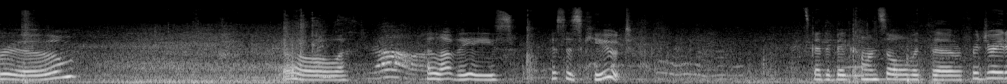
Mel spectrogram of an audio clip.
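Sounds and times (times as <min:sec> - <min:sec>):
woman speaking: 0:00.0 - 0:00.8, 0:02.8 - 0:07.1, 0:08.0 - 0:10.0.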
